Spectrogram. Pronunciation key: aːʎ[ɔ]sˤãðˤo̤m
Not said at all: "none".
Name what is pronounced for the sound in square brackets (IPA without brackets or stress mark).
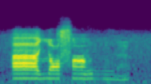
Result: ɔ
